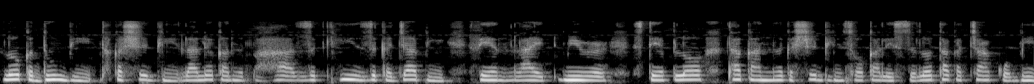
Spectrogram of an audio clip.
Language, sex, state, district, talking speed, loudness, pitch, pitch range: Rengma, female, Nagaland, Kohima, 175 wpm, -16 LUFS, 200 Hz, 190-210 Hz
